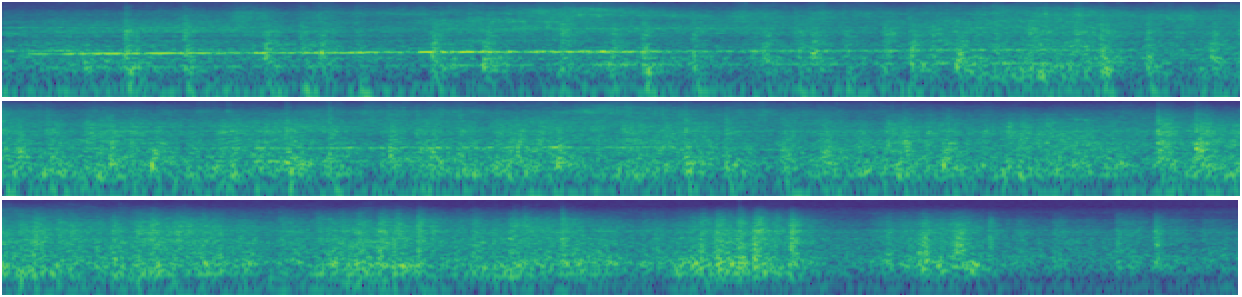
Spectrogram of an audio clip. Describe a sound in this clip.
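A train rumbles past close by, wheels clattering over rail joints.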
